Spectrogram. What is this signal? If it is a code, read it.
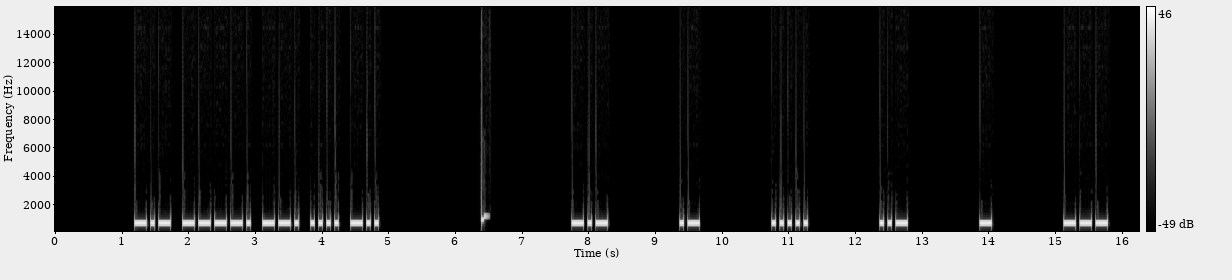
Morse code, heard as a keyed tone, about 20 wpm, spaced as for 10 wpm, 700 Hz. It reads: K9GHD KA5UTO
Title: USA Call Signs - 6x Character Spacing - 20wpm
